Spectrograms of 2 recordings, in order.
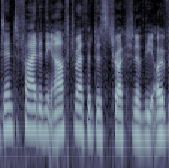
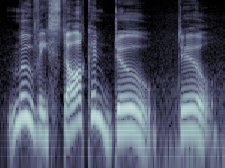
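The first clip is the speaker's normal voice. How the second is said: put-on very slow, stretched, loud American accent; 2 semitones higher, 6 dB louder than usual. Mimicking a game character's last word: imitating an American accent. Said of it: "That very last word was like an American accent".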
